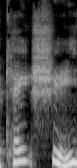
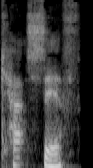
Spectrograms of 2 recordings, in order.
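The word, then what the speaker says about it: cat sìth: the country's fairy cats the Kate she what looks like it should be pronounced cats Sith have the appearance of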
